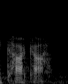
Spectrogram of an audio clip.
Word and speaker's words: kaka: And if it's done just right, like this, the word harm actually in the Greek, if you wanted to pronounce it, would be kaka.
